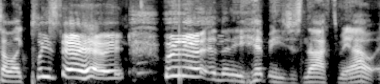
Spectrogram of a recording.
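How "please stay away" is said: put-on high, babyish, blubbering, sobbing crying voice. Retelling begging the man who hit him to stay away, blubbering like a baby. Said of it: "I was like blubbering like a baby".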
